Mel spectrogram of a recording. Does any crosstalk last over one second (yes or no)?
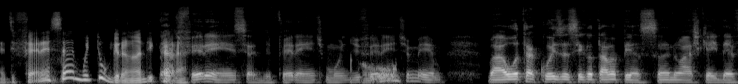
no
